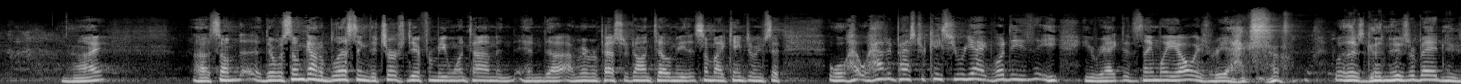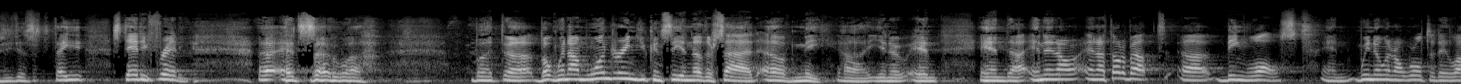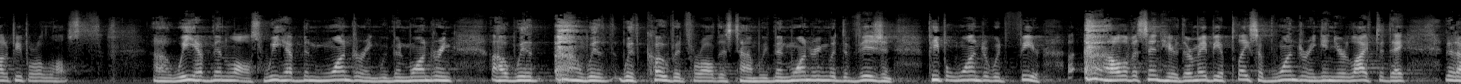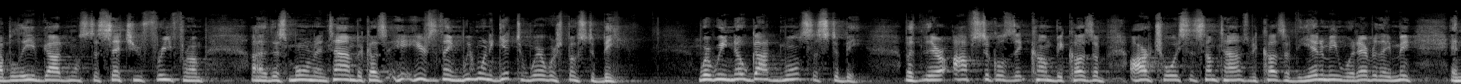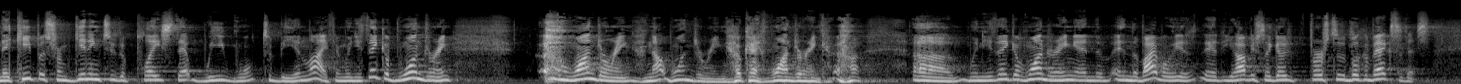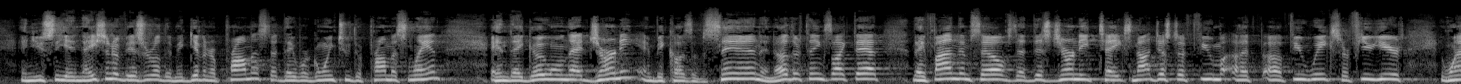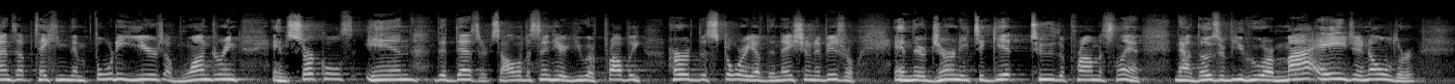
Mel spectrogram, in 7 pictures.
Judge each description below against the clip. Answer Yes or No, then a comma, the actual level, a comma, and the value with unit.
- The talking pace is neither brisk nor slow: No, fast, 215 wpm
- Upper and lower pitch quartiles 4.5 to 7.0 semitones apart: No, average, 3.8 semitones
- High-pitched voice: Yes, high, 195 Hz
